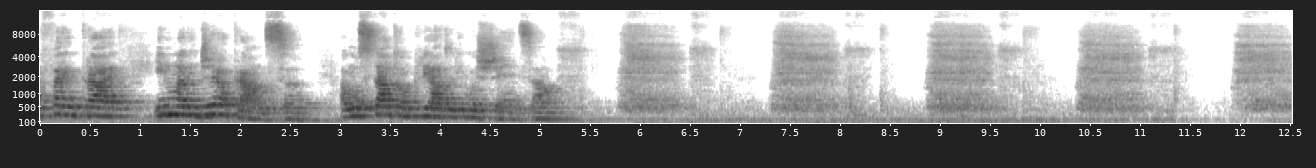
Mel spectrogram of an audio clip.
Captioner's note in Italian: sbuffare; sospiri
